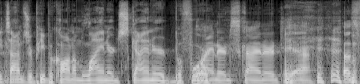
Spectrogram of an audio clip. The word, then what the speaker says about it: Lynyrd Skynyrd: 381, Leonard Skinner, pronounced Leonard Skinner. Yeah, that's funny. How many times were people calling him Lynyrd Skynyrd before?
